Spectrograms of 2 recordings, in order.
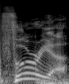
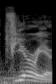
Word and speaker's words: FURIA: MP9 they're doing the fua or Furia if you want to say it correctly you make sure you pronounce all those letters yeah every single one f squirly f glorp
